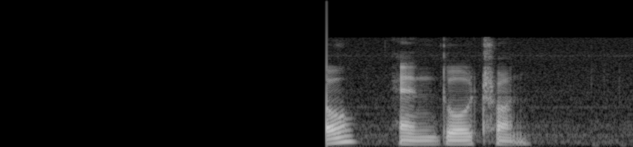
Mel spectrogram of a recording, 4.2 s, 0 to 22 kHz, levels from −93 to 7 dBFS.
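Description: From the very start until 2.18 s the clip is dead silent, an audio dropout to silence already under way when the recording begins. The input was most likely lost for that stretch, with silence written in its place. What separates it from an ordinary pause or a gated quiet passage is the absence of any room tone or hiss. The speech then enters abruptly mid-flow at 2.18 s rather than starting naturally.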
